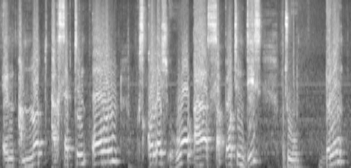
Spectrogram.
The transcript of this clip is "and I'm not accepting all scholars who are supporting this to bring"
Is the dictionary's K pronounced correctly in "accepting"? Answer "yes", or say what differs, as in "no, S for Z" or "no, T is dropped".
yes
